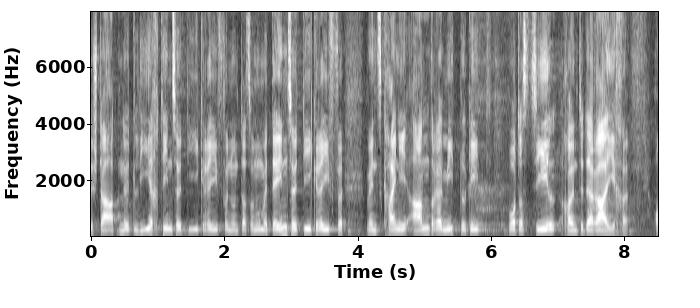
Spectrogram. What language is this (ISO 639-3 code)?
gsw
